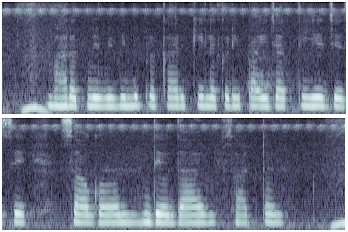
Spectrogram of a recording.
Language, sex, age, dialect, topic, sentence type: Hindi, female, 18-24, Awadhi Bundeli, agriculture, statement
